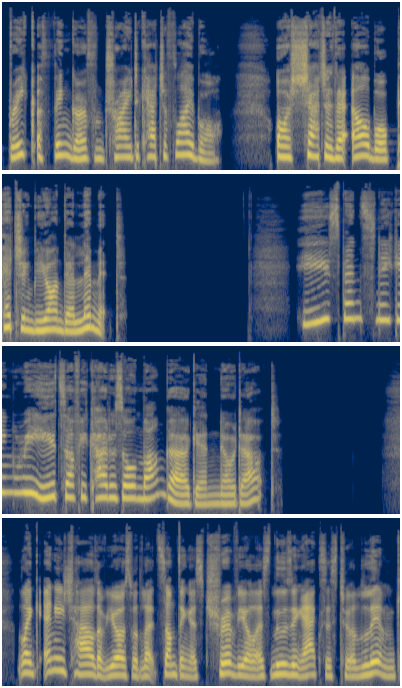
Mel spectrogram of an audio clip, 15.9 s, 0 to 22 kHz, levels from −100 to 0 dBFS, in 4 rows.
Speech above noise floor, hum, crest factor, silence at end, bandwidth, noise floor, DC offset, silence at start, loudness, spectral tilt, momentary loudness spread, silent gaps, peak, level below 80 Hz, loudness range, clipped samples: over 72 dB; none; 18 dB; 0 s; 18.5 kHz; under -90 dBFS; under 0.1%; 0.05 s; -18 LUFS; -4.5 dB/octave; 7 LU; 11.61-11.65 s; 0 dBFS; -62 dBFS; 5 LU; under 0.1%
